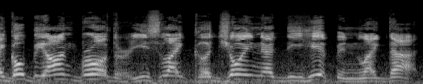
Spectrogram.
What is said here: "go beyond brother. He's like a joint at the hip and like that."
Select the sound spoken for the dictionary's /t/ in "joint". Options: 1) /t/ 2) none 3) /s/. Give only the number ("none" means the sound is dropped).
2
